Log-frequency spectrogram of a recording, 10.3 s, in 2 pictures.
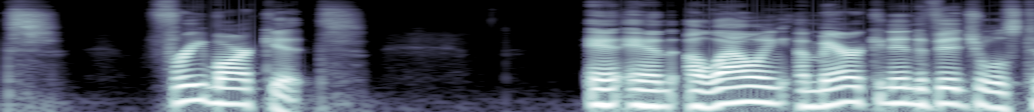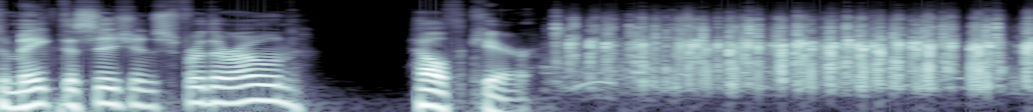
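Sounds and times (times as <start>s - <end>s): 
speech: 0.8s - 1.8s, 2.9s - 8.0s
golf clap sound effect: 7.9s - 10.3s.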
